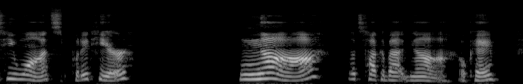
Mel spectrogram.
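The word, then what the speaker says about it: が: Nga, let's talk about nga, okay? Don't make it ga. It's not ga. It's more like the ng sound in like sing.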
